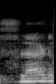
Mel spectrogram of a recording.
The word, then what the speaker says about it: flood: अब बच्चा दोस्तों डबल वाला देखिए FLOOD फ्लड में डबल ओ का उच्चारण जो है आ के रूप में हुआ है फ्लड।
